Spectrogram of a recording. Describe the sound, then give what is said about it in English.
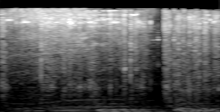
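A loud clatter of many coins spilling and jingling together, a dense metallic rattle that runs nonstop for a couple of seconds with no voices. “How about all these coins?”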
